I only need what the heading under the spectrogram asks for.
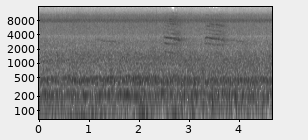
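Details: Even droning of bees from a nuc colony begun in 2017, recorded 19 September 2018. Two quick, high, downward chirps arrive near the end above the unbroken hum and a faint steady whine.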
